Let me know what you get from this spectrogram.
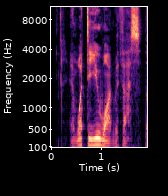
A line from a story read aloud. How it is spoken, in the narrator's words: the voices unified sharply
